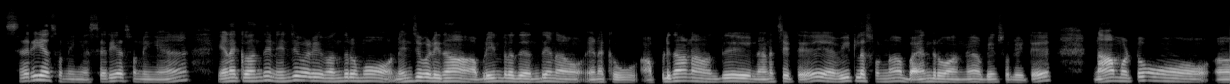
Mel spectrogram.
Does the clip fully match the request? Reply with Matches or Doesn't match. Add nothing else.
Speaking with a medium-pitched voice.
Matches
